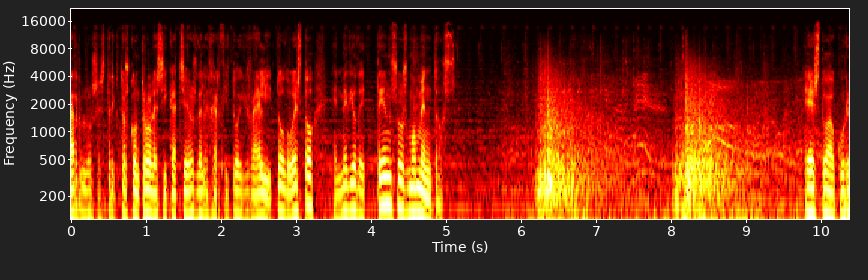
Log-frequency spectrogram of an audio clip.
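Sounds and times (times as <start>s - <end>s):
speech: 0.0s - 5.3s, 8.0s - 8.3s, 9.8s - 10.3s
street noise: 5.2s - 10.3s
murmur of voices: 5.6s - 10.3s
firework explosions echoing in narrow city streets: 6.2s - 7.2s, 8.0s - 9.1s.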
